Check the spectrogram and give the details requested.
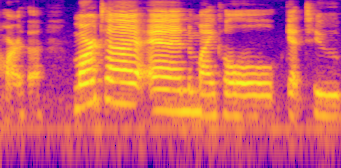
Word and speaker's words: Martha: For what it is worth, her name is spelled Martha, but that doesn't mean that it's necessarily pronounced Martha and not still Marta. But okay.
